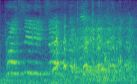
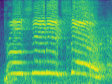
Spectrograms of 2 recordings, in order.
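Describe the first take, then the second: First: A faraway parade-ground cry, held back; replayed holler. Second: Full-force high, drawn-out shout; very loud, slow parade-ground yell; military holler. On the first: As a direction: squeal the shout softly, high and drawn out. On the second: Retold or imitated. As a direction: bellow it across a crowded shop. Airman hollers across the shop.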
